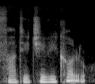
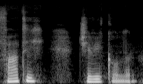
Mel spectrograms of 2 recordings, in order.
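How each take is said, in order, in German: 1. Der Name wird deutsch ausgesprochen. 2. Der Name wird übertrieben sorgfältig ausgesprochen. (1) "wir Deutsche, wir sagen" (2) "Und dann wollen sie es halt besonders richtig machen"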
